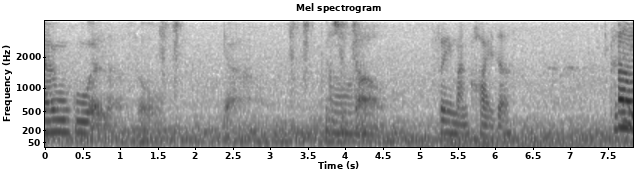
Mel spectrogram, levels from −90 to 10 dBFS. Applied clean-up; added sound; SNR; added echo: none; Rattle (instrument); 18 dB; none.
